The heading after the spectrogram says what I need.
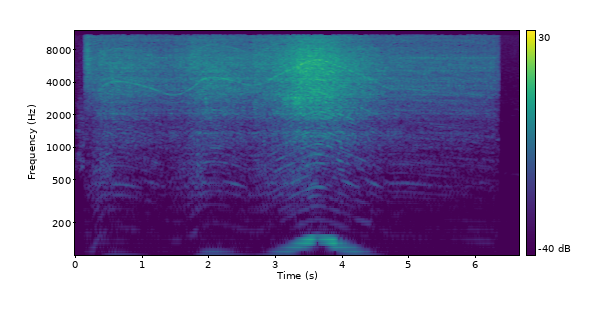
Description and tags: Car starting engine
